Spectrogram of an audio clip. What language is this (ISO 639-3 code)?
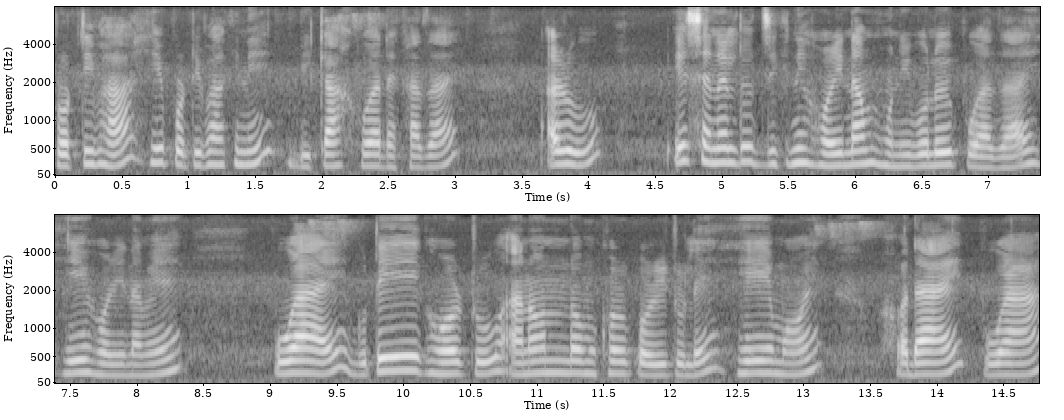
asm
